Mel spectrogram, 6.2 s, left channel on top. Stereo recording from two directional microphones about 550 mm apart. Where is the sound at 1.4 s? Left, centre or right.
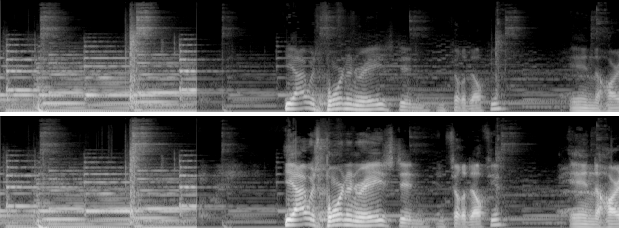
Right.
